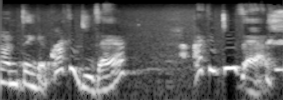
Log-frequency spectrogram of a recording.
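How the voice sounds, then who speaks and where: A woman's high-pitched voice at a fairly quick pace, over noticeable background noise. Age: 80s+. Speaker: water aerobics instructor. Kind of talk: interview.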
